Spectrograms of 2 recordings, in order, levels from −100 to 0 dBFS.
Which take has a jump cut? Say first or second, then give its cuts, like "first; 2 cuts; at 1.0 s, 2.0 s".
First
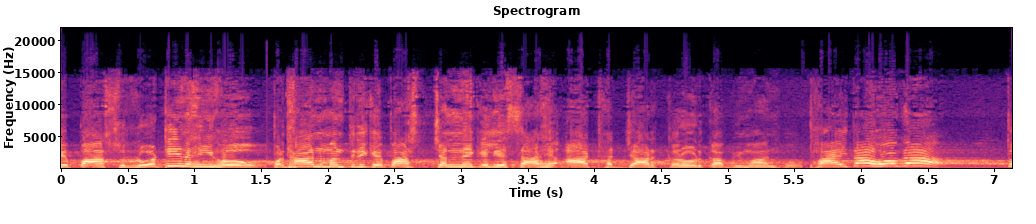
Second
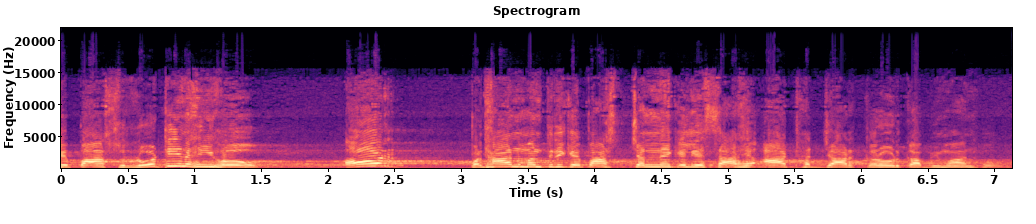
first; 2 cuts; at 1.5 s, 5.5 s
